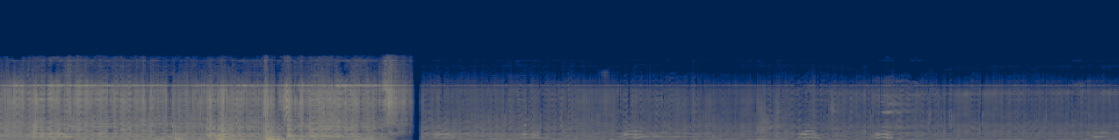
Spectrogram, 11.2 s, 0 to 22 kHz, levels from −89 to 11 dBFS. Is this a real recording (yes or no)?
no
